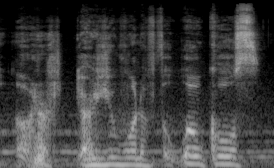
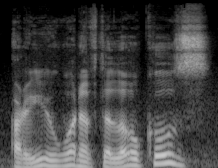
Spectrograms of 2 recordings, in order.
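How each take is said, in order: First: It sounds weak and injured, like someone dying. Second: It sounds like a plain, uninjured game character.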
